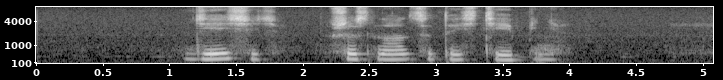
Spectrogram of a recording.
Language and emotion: Russian, neutral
